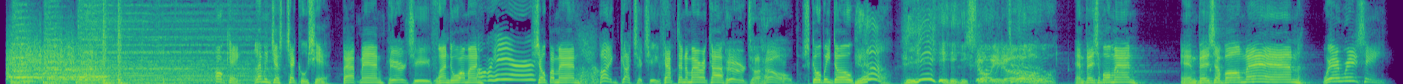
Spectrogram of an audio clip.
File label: superhero characters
